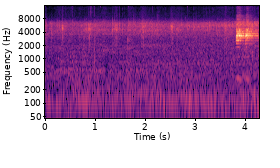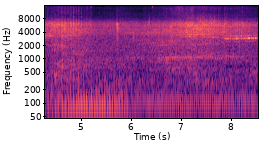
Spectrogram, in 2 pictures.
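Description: Motorcycle engine passing close by, swelling and fading, with a short horn toot just before it, over a steady hum of road traffic.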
